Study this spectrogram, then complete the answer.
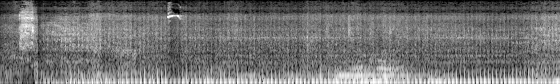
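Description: A Honda Sonic motorcycle engine catches after a short starting burst, then idles with a steady, rapid, close putter and a few faint clatters.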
